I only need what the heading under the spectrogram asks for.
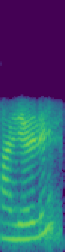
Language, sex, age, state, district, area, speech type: Kannada, female, 30-45, Karnataka, Chamarajanagar, rural, conversation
